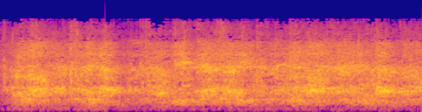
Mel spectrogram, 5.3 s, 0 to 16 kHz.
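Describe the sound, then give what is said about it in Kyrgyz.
Loud crowd chanting from some 20,000 protesters at a funeral in Syria for nine people killed by security forces, a dense, continuous roar of many voices shouting together with a steady, pulsing rhythm. “Сириянын коопсуздук күчтөрүнүн колунан курман болгон 9 адамдын бейшембиде болгон таажасына 20 миң чамалуу адам чогулду. Активисттер Кудай, Сирия, эркиндик деп кыйкырып турушту.”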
